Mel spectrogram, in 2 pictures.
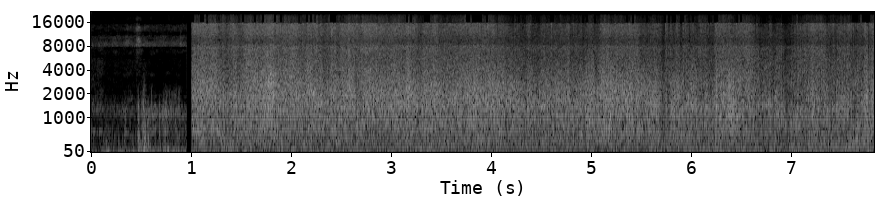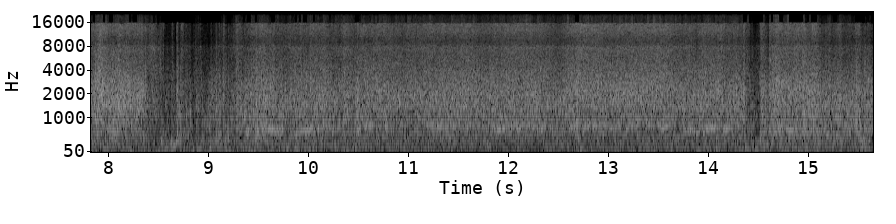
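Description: Storm wind roars and heavy waves crash around a large Dutch-flagged fishing vessel at sea, a loud continuous rushing wash with microphone buffeting throughout.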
